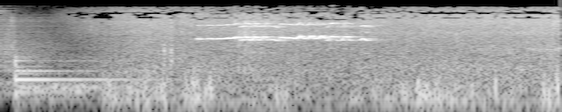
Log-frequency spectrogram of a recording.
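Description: An albatross gives a brief low tonal note, then a high, thin squealing call lasting about a second, with a steady wash of surf noise underneath throughout.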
